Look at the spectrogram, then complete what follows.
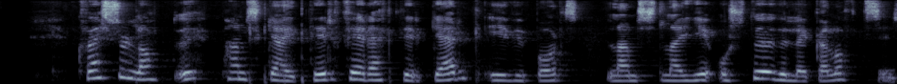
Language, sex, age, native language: Icelandic, female, 70-79, Icelandic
